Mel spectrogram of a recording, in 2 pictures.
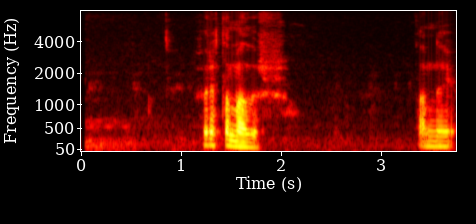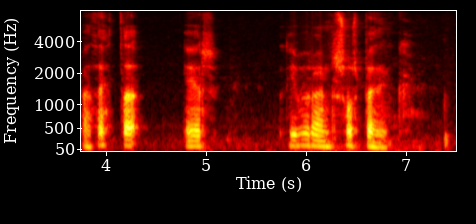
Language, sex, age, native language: Icelandic, male, 50-59, Icelandic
